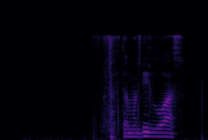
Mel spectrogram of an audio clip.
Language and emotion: Russian, neutral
